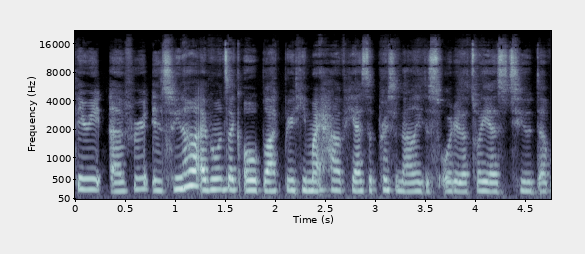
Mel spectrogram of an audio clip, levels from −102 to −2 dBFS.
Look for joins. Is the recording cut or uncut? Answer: cut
